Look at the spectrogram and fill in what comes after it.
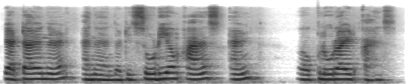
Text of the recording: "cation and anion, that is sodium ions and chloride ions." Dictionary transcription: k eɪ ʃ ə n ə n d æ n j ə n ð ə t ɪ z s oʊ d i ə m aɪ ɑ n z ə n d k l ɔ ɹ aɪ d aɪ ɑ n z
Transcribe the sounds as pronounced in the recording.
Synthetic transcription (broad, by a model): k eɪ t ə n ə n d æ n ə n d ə t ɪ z s oʊ d i ə m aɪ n s ə n d k l ɔ ɹ aɪ d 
